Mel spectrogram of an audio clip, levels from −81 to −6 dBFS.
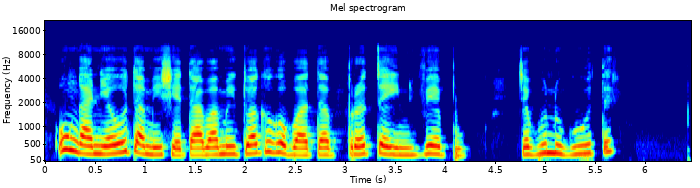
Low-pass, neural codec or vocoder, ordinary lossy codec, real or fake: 10.8 kHz; none; none; real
